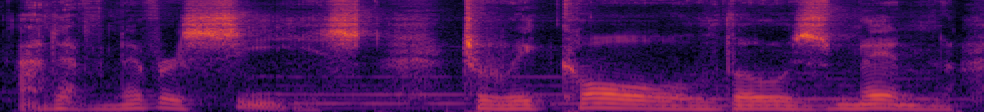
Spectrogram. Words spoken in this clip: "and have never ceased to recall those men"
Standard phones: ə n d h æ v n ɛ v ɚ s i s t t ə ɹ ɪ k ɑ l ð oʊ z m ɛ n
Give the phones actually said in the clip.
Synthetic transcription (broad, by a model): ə n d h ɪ v n ɛ v ɚ s i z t t ə ɹ ɪ k ɑ l ð oʊ z m ɛ n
